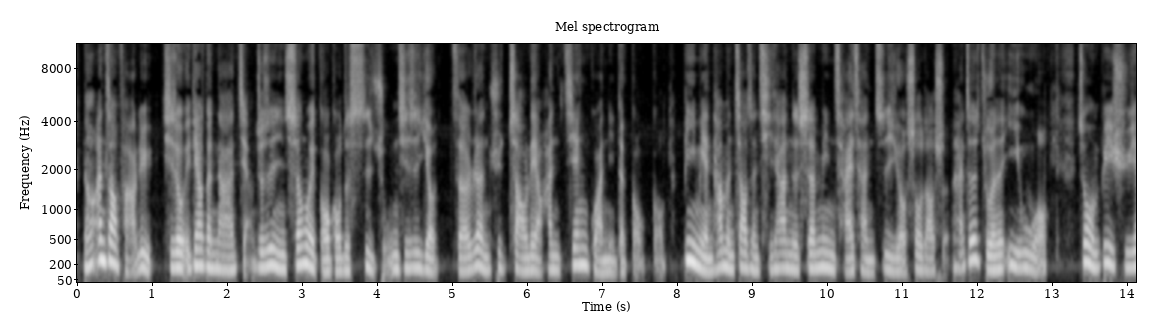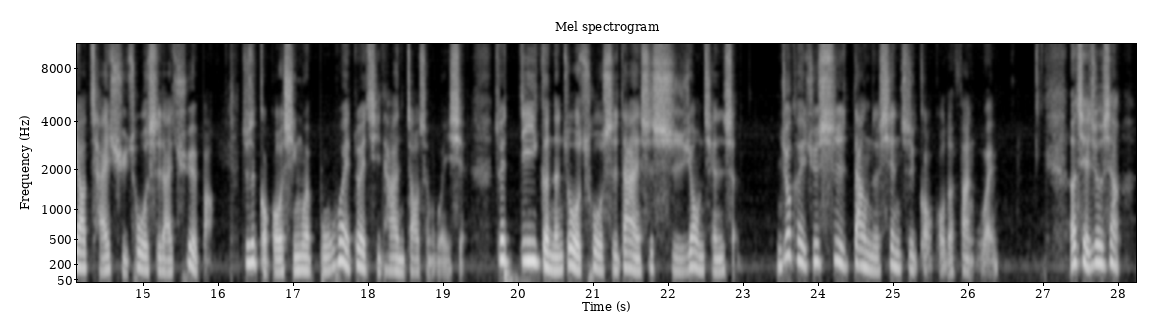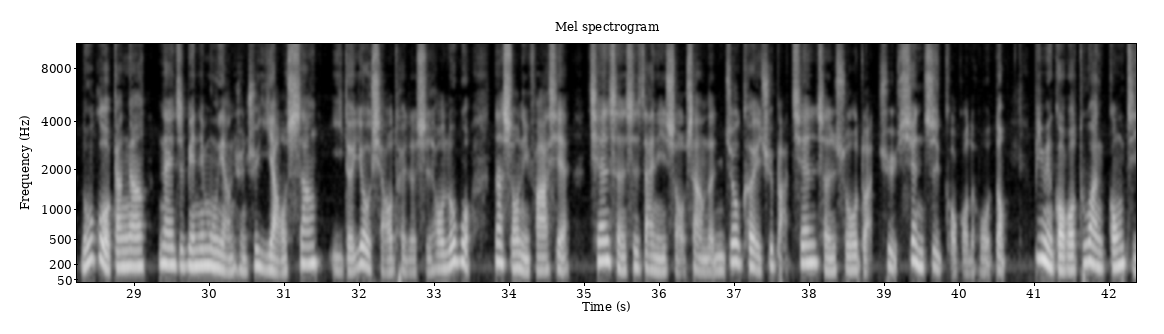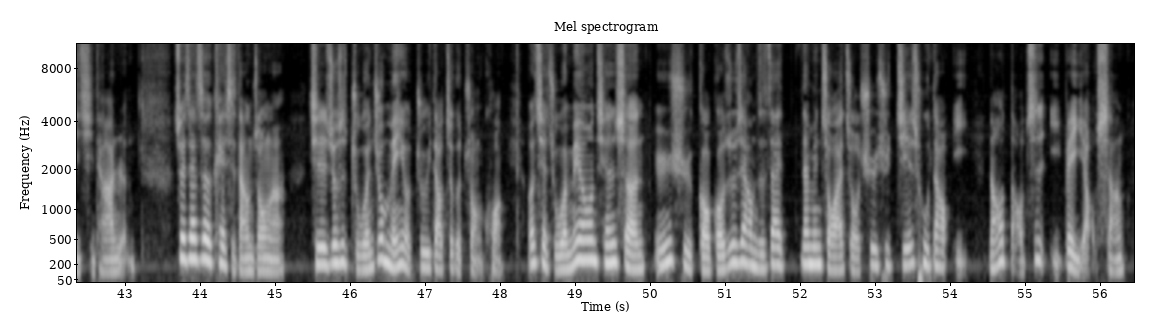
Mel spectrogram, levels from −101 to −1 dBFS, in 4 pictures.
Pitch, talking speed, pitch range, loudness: 165 Hz, 285 characters per minute, 140-200 Hz, -25 LUFS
